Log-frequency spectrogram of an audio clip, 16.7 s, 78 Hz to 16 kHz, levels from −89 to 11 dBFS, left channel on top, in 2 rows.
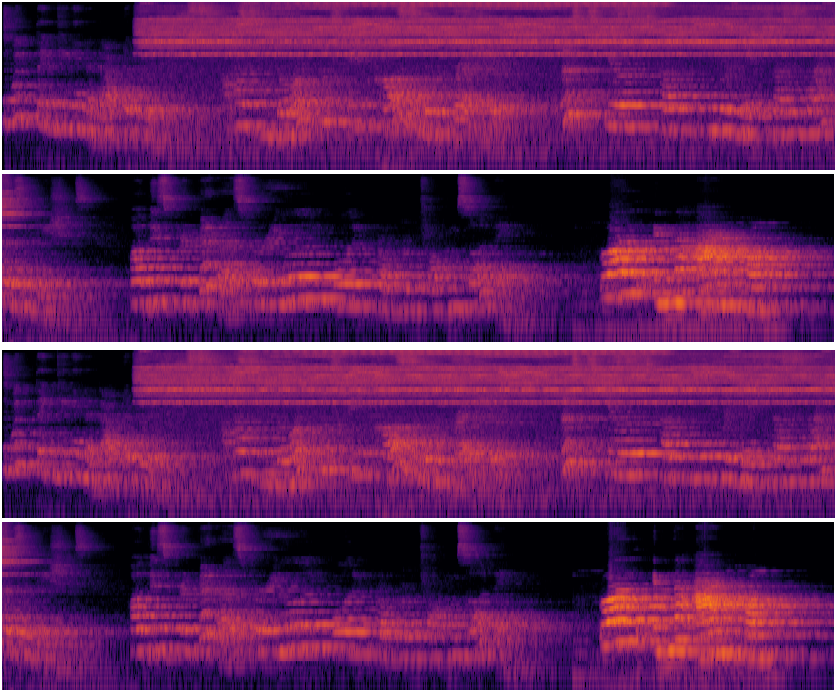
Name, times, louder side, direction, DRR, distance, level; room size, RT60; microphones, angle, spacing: voice 1, 0.0-1.7 2.2-5.0 5.5-9.0 9.6-13.4, equal, 10° right, -8 dB, 0.7 m, -37 dB
sound 1, 1.3-8.4, right 1 dB, 55° right, 0.8 m, -31 dB
voice 2, 14.3-16.0, right 3 dB, 80° right, 1 dB, 0.4 m, -24 dB
2.9 x 2.9 x 2.6 m, 2.1 s
head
